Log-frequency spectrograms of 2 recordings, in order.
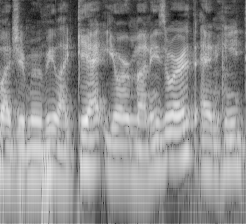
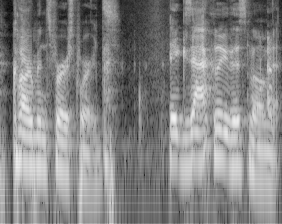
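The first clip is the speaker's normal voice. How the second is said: ordinary talk, nothing marked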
